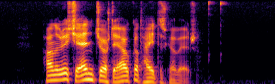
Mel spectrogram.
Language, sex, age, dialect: Faroese, male, 36-60, Suðurstreymoy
